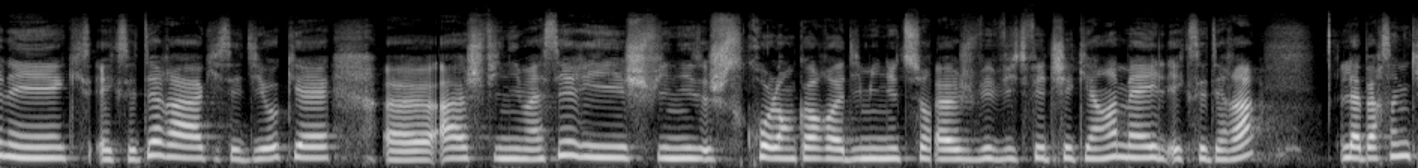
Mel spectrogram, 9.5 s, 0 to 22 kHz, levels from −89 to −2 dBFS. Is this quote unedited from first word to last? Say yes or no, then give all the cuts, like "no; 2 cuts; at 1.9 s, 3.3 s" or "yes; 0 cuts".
no; 1 cut; at 6.2 s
